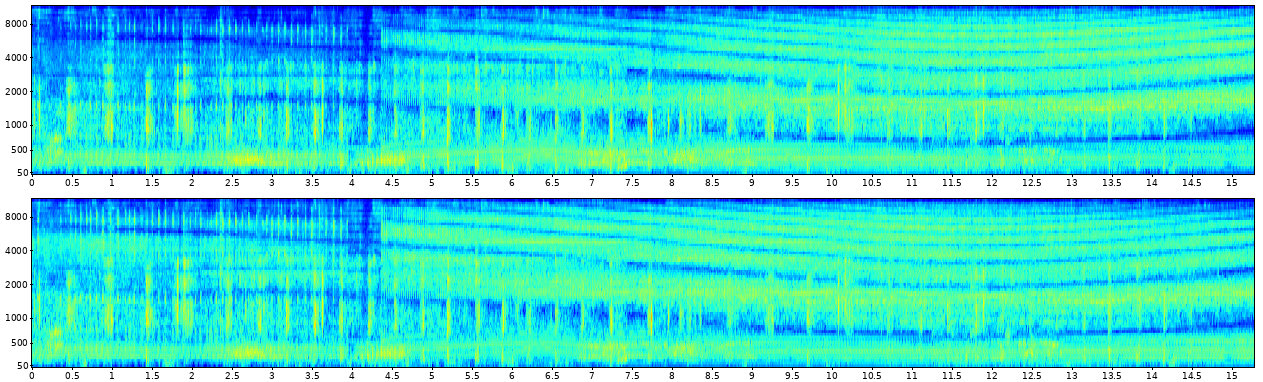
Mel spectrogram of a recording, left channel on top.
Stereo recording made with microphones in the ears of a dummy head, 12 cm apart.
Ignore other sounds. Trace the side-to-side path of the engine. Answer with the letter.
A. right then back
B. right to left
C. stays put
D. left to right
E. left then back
B.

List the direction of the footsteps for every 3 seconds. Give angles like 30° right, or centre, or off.
20° right, 30° right, 10° right, centre, 20° left.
